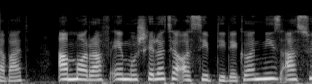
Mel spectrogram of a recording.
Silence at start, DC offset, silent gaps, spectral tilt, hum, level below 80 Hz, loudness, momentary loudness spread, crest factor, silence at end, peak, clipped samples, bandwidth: 0 s; under 0.1%; none; -5 dB/octave; none; -42 dBFS; -16 LUFS; 10 LU; 16 dB; 0 s; 0 dBFS; under 0.1%; 10.5 kHz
